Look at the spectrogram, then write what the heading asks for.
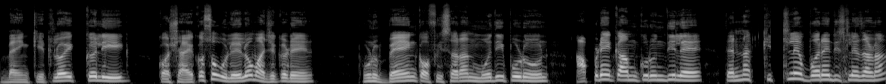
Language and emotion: Goan Konkani, happy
